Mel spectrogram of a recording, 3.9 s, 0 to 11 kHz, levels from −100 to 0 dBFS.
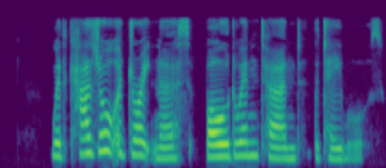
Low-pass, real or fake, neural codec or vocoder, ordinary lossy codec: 7.2 kHz; real; none; none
